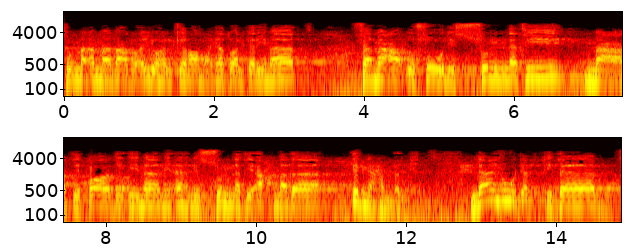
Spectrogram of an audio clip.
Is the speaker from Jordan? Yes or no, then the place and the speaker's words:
no; Dakahlia, Egypt; تنيس هذه التي يقال لها بحيرة المنزلة عندنا في الدقهلية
